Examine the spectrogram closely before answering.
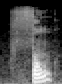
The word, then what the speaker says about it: font: And ils, plural, font, final T not pronounced, font, elles font.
